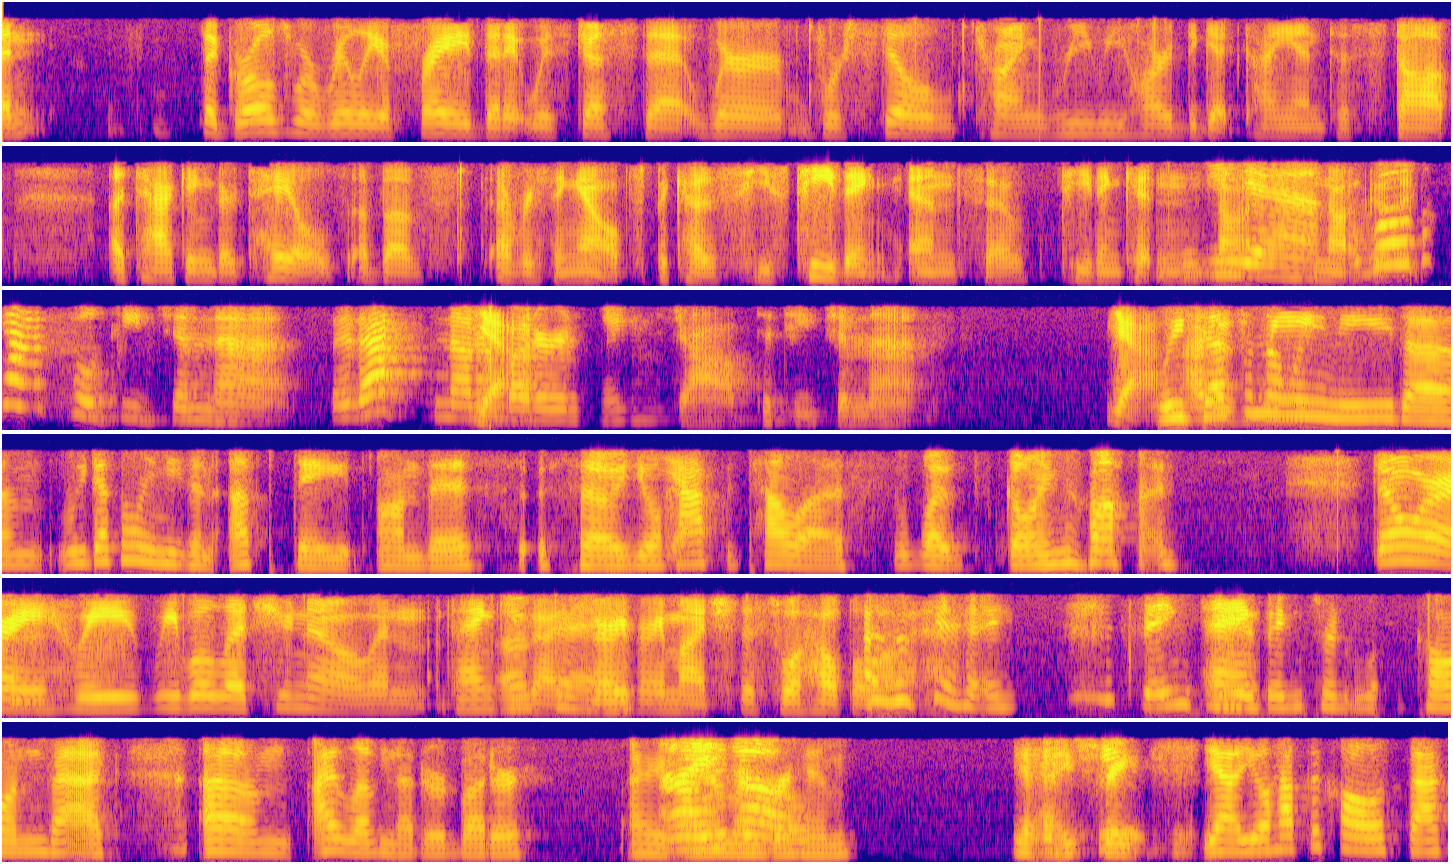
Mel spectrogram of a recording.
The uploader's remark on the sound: open up the lines for listeners to call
